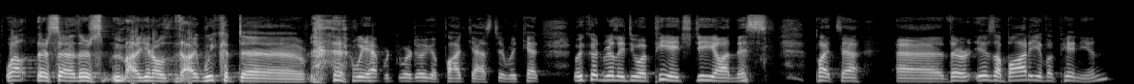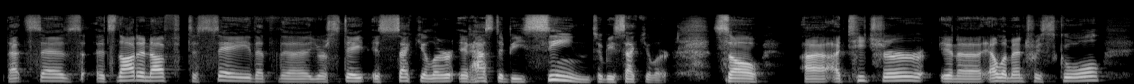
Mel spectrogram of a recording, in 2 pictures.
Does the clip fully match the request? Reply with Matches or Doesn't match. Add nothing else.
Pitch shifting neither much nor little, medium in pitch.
Matches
